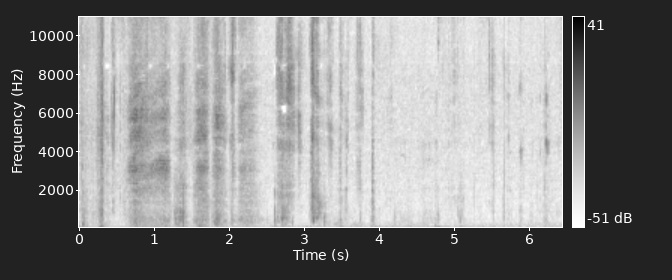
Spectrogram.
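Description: Close-miked biting and chewing of a large sugar-coated twisted dough stick (mahua): crackly crunches and wet mouth sounds, densest in the first three seconds and sparser after.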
